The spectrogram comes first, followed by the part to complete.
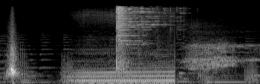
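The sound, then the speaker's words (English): An empty Snapple glass bottle, thrown into a busy street intersection in broad daylight, smashes with a sharp, bright crash, followed by a brief tinkling of scattered shards amid a steady background hum of traffic. “Michael was dared to throw an empty Snapple bottle into a busy-ass intersection in broad daylight”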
